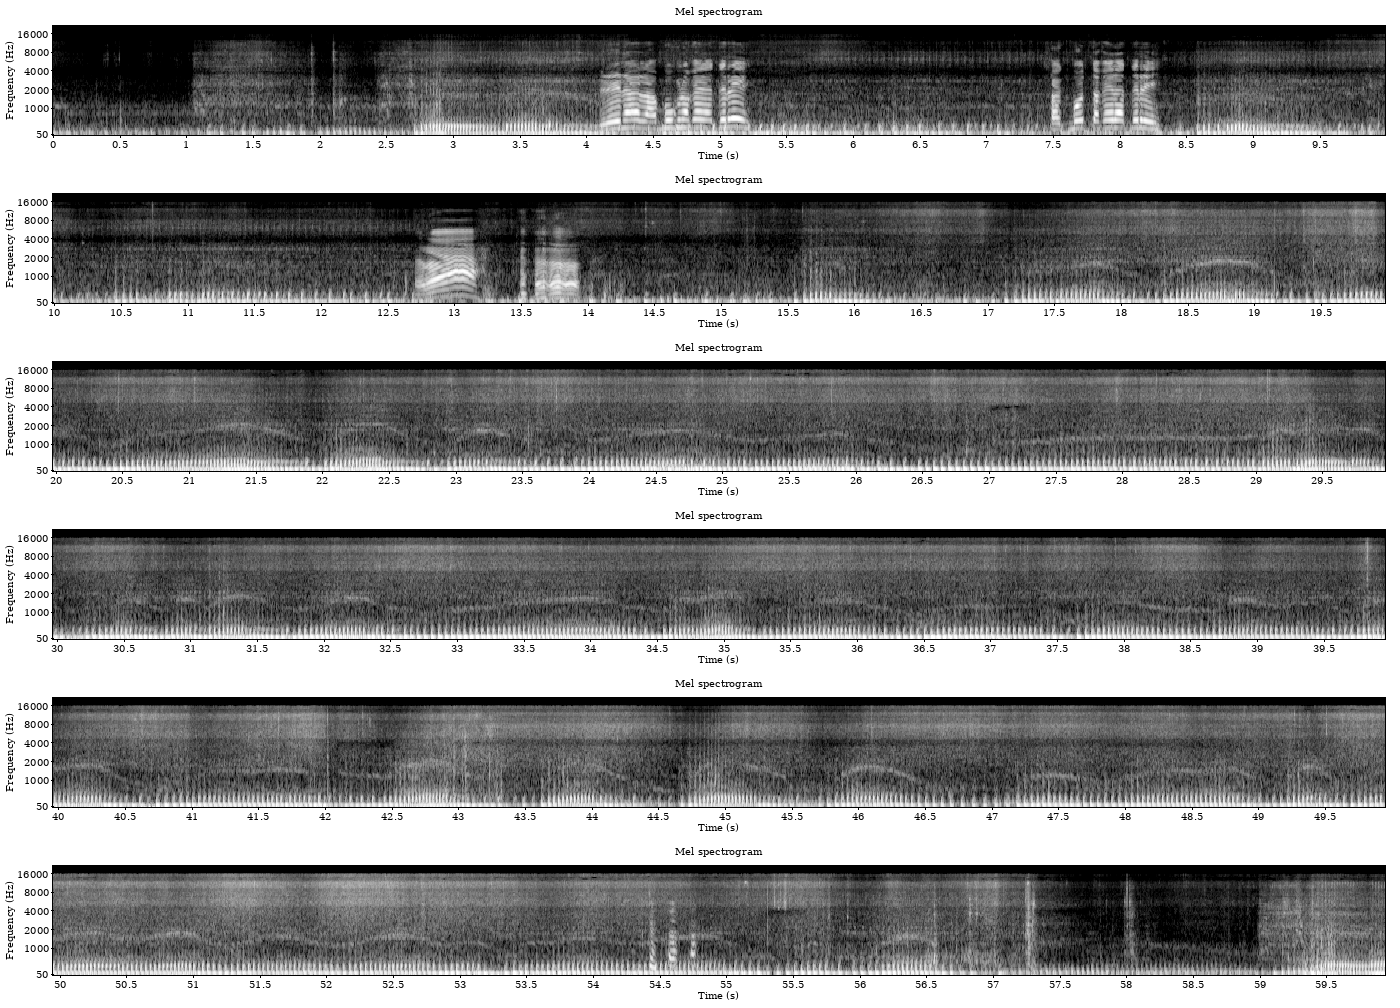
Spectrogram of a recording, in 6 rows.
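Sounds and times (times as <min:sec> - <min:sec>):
dirt bike engine revving: 0:01.0 - 0:59.9.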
